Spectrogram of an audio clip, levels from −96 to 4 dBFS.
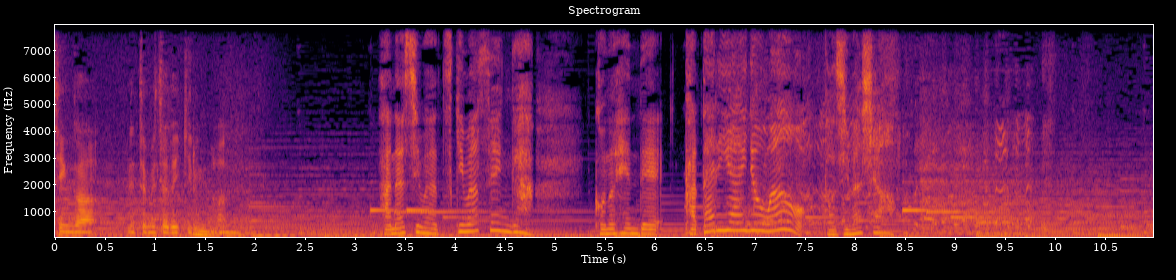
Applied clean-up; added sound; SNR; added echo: none; Guitar; 11 dB; none.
